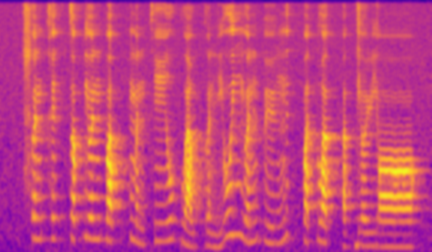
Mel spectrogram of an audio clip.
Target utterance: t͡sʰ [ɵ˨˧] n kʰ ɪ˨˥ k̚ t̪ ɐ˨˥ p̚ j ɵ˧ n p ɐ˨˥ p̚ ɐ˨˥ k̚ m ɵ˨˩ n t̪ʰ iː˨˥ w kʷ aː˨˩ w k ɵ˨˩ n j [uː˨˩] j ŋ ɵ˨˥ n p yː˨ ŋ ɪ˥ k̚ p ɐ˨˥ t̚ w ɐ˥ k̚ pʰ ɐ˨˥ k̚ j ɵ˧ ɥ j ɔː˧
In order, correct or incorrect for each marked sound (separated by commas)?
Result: correct, incorrect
